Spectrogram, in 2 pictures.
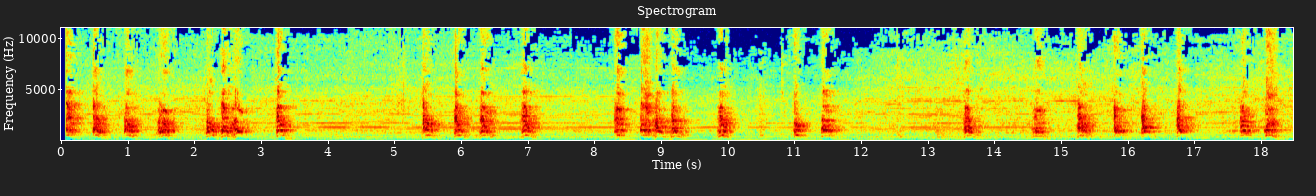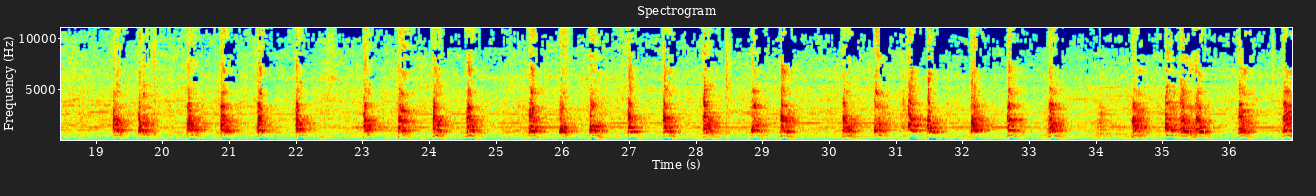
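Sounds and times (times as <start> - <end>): puppy barking: 0.1 - 3.6, 5.4 - 7.2, 8.3 - 10.2, 11.0 - 11.8, 13.5 - 13.9, 14.5 - 18.4, 19.2 - 22.4, 23.0 - 24.9, 25.5 - 29.6, 30.2 - 36.9
robot vacuum cleaner hum: 0.1 - 36.9.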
